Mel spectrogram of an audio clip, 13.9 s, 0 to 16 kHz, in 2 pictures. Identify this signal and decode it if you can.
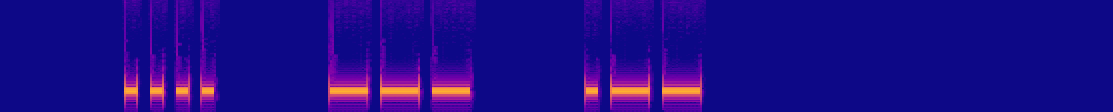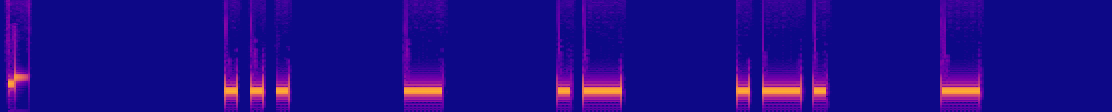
Morse code, heard as a keyed tone, about 15 wpm, spaced as for 9 wpm, 700 Hz. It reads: HOW START
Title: 3x Character Spacing - Top 300 Words - 15wpm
